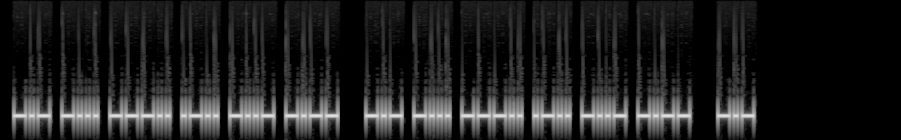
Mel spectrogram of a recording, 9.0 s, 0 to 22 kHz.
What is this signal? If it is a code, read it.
Morse code, heard as a keyed tone, about 30 wpm, 700 Hz. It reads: KB8LXY KB8LXY K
